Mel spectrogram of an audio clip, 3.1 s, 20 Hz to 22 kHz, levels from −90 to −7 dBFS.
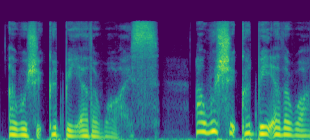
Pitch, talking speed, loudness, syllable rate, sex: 170 Hz, 210 wpm, -18 LUFS, 6.9 syllables/s, female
